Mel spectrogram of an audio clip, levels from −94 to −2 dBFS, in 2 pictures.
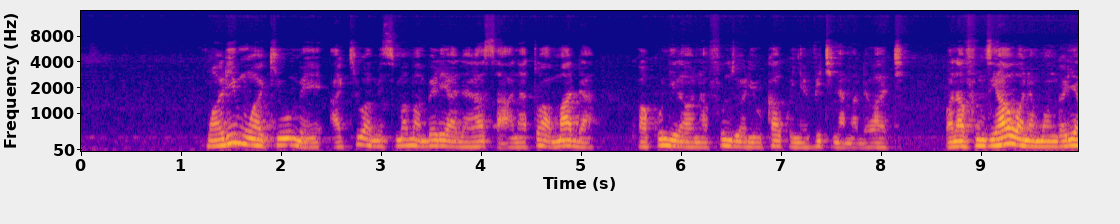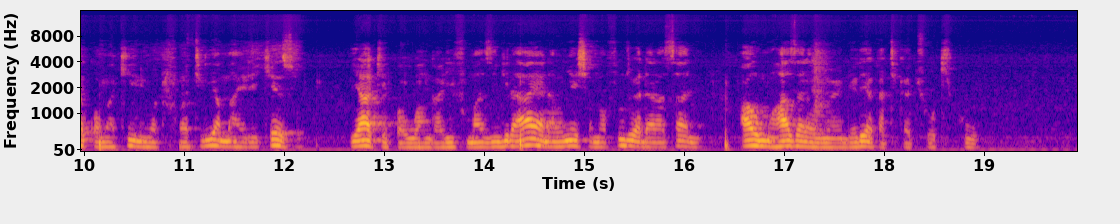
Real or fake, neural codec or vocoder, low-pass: real; none; 14.4 kHz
